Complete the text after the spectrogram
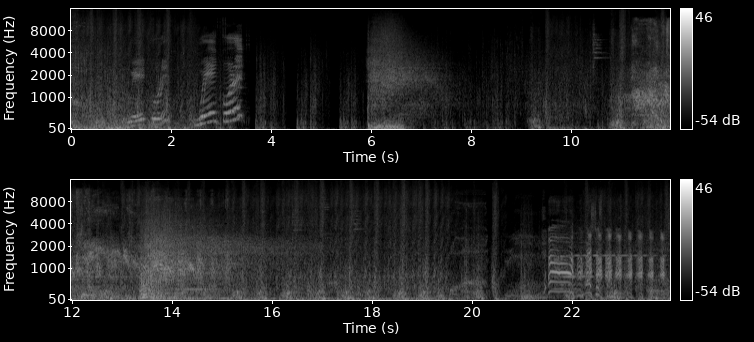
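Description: A young man talks into a close microphone with animation.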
